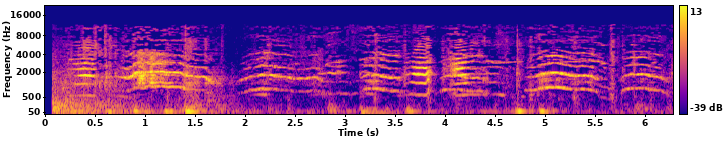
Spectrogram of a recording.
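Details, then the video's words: Happy domestic female red fox that had missed her wolf friend: a run of high, harmonic whines and yelps, arching and wavering, several short excited bursts in quick succession, with rustling and handling noise underneath. "The happiest fox missed her friend - fox and wolf"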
